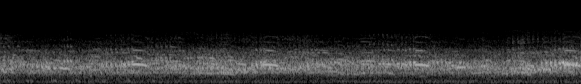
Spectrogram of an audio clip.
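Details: Whooping cranes at their roosting site in early morning around sunrise call together in a dense, steady chorus of overlapping honking and trumpeting notes, with a few clearer short calls rising above the din.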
